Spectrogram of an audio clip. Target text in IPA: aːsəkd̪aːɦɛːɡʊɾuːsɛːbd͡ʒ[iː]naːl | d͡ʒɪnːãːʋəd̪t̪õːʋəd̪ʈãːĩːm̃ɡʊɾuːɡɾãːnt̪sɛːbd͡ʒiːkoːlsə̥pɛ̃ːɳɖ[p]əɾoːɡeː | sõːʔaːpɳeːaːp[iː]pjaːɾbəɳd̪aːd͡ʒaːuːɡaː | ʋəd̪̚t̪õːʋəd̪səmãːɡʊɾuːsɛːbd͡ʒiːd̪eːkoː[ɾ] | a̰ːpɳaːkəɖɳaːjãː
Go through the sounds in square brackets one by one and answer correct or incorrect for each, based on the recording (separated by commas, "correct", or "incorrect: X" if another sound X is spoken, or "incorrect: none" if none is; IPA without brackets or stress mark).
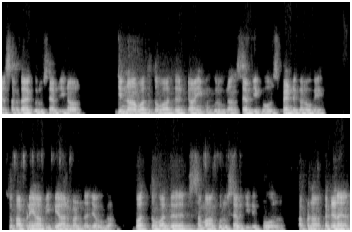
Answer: correct, incorrect: k, correct, incorrect: l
